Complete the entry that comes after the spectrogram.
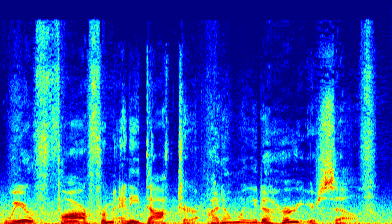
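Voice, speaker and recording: An actor playing a worried 1920s American naturalist in a video game, speaking in an earnest, brooding, cautious way. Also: male voice, medium pitch, wildly swooping pitch, fairly quick, noisy background. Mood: concerned. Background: music.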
